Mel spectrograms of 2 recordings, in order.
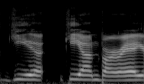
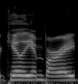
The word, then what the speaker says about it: Guillain-Barré: One thing that some people are more commonly aware of is Guillain-Barré or Guillain-Barré, depending on who you hear pronounce it.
